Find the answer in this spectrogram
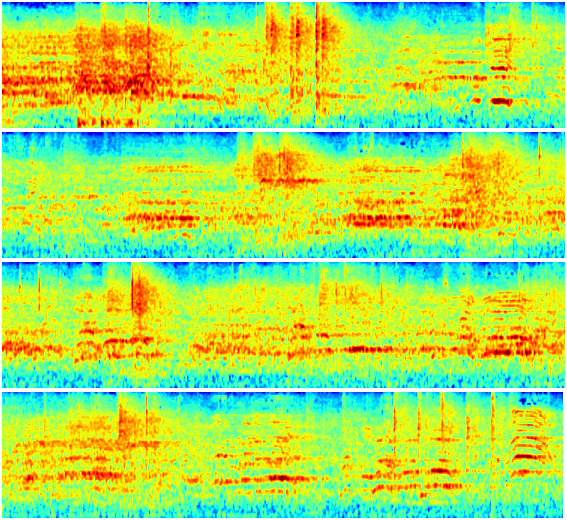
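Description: Sports hall ambience: background voices chattering throughout, with a few thuds in the first couple of seconds and another around four seconds in.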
